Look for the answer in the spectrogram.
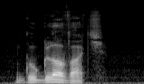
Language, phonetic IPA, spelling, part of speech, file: Polish, [ɡuɡˈlɔvat͡ɕ], googlować, verb, Pl-googlować.ogg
